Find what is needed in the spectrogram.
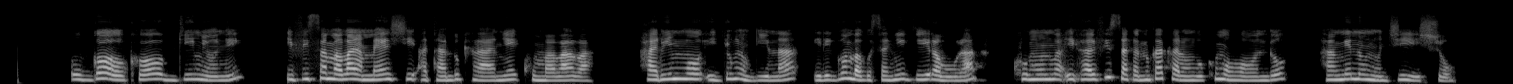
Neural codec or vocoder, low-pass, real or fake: codec, 32 kHz, 1.9 kbps, SNAC; 10.8 kHz; fake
